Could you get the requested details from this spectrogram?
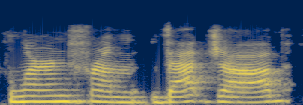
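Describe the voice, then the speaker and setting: A woman's voice: medium pitch, level tone, fairly bright tone. A young woman from Alabama, a guest telling stories in a chatty way with many fillers. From Huntsville, Alabama. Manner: chatty storyteller, quick asides, many fillers. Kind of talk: casual interview chat.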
